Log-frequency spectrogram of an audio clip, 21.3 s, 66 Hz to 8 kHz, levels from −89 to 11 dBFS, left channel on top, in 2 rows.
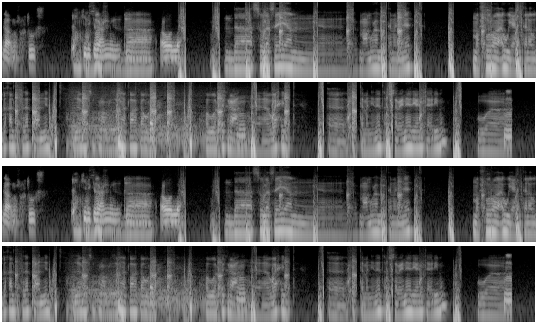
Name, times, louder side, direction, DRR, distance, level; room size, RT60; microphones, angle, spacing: voice 1, 0.0-0.8 1.4-3.7 15.4-15.6 20.7-20.9, right 1 dB, 5° right, 0.4 m, -23 dB
voice 2, 1.4-3.1 4.2-8.3 9.4-14.3 14.7-16.5 17.2-19.6 20.2-20.9, left 1 dB, 35° left, 3.8 m, -27 dB
Scratching (performance technique), 3.5-3.7 4.2-4.4 4.9-5.7 6.2-6.3 6.9-7.0 7.6-8.4 8.9-9.0 9.6-9.8 10.3-10.4 10.9-11.8 12.3-12.4 13.0-13.2 13.6-14.5 15.0-15.1 15.7-15.8 16.1-16.4 17.0-17.1 17.6-17.8 18.3-18.5 19.0-19.2 19.7-19.9, left 6 dB, 65° left, 0.4 m, -21 dB
sound 1, 12.0-16.0, left 2 dB, 80° left, 2.4 m, -36 dB
head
